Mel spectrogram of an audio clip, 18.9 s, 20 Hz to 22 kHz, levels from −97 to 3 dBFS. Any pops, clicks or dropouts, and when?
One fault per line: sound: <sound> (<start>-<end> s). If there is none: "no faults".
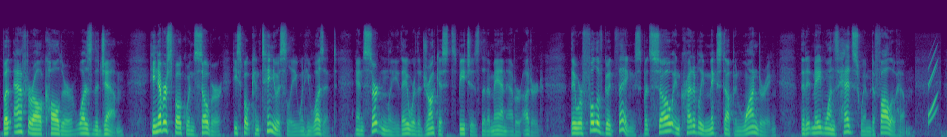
sound: chirp (18.6-18.8 s)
